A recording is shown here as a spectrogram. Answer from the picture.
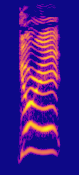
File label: Youre It, 1 girl, 9 yrs; Talking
